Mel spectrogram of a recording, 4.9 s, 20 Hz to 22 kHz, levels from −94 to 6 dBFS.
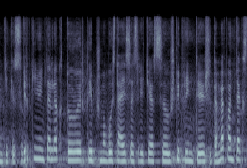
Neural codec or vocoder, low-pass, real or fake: codec, 44.1 kHz, 2.6 kbps, SNAC; 14.4 kHz; fake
